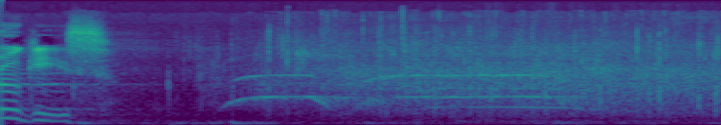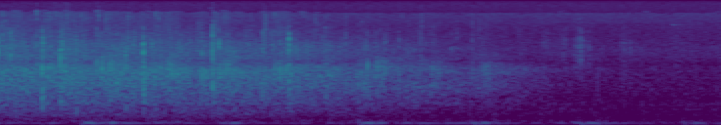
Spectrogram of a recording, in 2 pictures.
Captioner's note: audience applauding; audience cheering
